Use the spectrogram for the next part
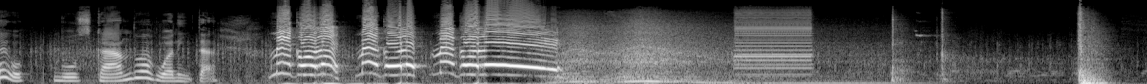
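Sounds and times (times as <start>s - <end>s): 
speech: 0.0s - 5.8s
delivery truck rumbling and idling: 0.0s - 11.4s
delivery truck horn honk: 7.2s - 8.4s
sharp clunks: 8.9s - 9.6s, 10.8s - 11.3s.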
